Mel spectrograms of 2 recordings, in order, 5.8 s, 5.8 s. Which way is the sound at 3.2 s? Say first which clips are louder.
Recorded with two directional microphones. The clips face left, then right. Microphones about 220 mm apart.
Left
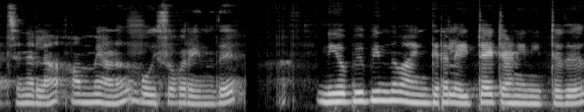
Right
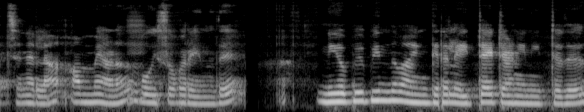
Left 3 dB; 45° left (ahead or behind).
